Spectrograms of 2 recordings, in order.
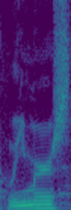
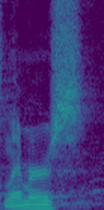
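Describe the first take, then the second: First: "Lemurs" said as LEE-murs, long ee; "Lemurs" with a long ee in the first syllable; "Lemurs" tried with a long LEE sound; first try at lemurs. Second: "Lemurs" said as LEH-murs, short e; "Lemurs" with a short eh in the first syllable; "Lemurs" retried with a short LEH sound; corrected lemurs. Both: Shown as a demonstration. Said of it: "Did I say it wrong?".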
